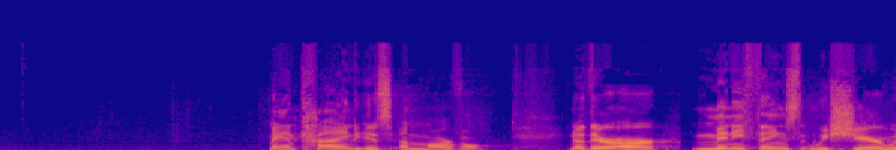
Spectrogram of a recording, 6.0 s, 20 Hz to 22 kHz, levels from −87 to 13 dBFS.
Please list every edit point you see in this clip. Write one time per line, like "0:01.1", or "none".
0:04.5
